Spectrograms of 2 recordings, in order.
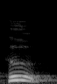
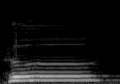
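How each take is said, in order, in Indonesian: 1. Vokalnya pendek, satu ketukan. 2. Vokalnya panjang, ditahan dua ketukan. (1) "Tidak boleh hu" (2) "tapi harus hu"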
